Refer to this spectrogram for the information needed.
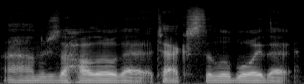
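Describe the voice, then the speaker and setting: A man's voice: low-pitched, monotone, moderate pace, a little mellow, no room sound. A man streaming a game from his home office, chatting casually and self-deprecatingly with many restarts. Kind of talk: casual gameplay commentary.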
